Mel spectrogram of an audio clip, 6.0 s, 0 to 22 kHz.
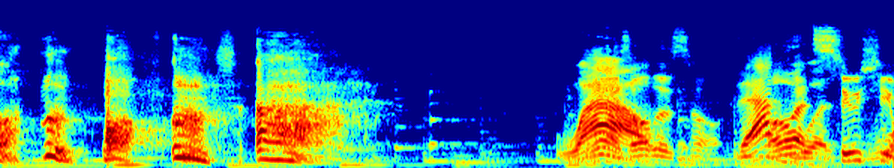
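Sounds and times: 
speech: 0.0s - 2.4s, 3.8s - 5.9s
rough throaty throat clearing: 1.1s - 1.6s.

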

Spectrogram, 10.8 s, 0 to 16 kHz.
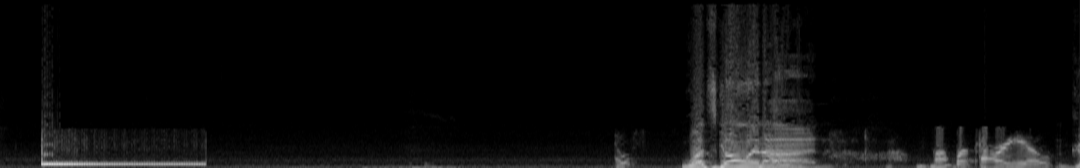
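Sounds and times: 
outgoing phone call electronic ring tone: 0.4s - 2.1s
speech: 6.8s - 8.2s, 9.2s - 10.7s.

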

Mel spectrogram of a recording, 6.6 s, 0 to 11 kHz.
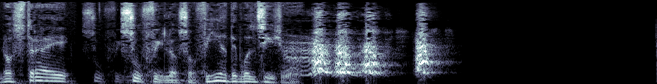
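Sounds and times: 
speech: 0.0s - 3.2s
dog barking sharply: 3.0s - 4.6s.

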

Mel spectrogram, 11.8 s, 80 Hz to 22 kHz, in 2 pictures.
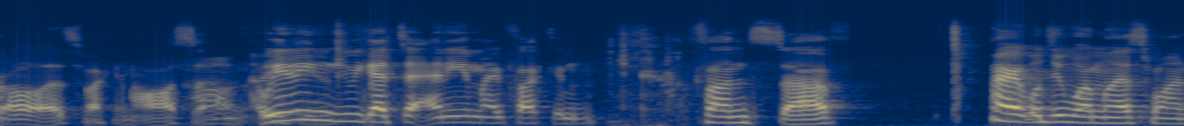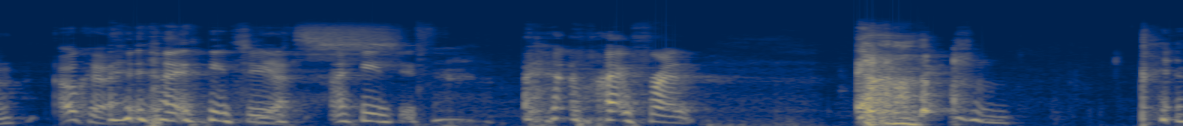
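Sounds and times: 
speech: 0.3s - 4.3s, 5.0s - 9.5s, 10.2s - 11.1s
person coughing: 10.2s - 11.0s.

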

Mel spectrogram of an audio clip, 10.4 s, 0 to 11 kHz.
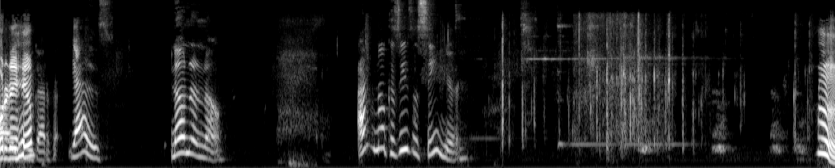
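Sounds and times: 
speech: 0.0s - 1.5s, 2.1s - 2.9s, 4.5s - 5.9s, 10.2s - 10.4s
crunching and chewing of crisp holiday cookies: 6.3s - 10.3s.

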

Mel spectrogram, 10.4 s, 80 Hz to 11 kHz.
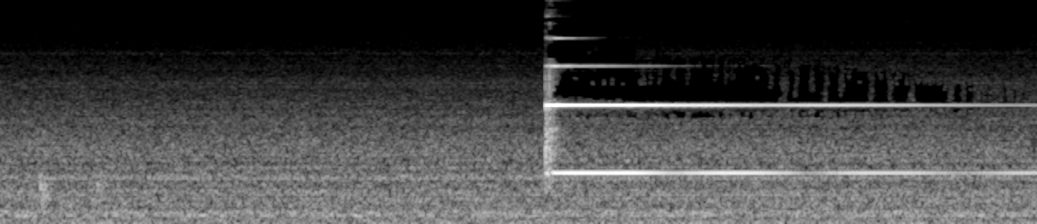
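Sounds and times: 
meditation bell ringing: 5.5s - 10.3s.

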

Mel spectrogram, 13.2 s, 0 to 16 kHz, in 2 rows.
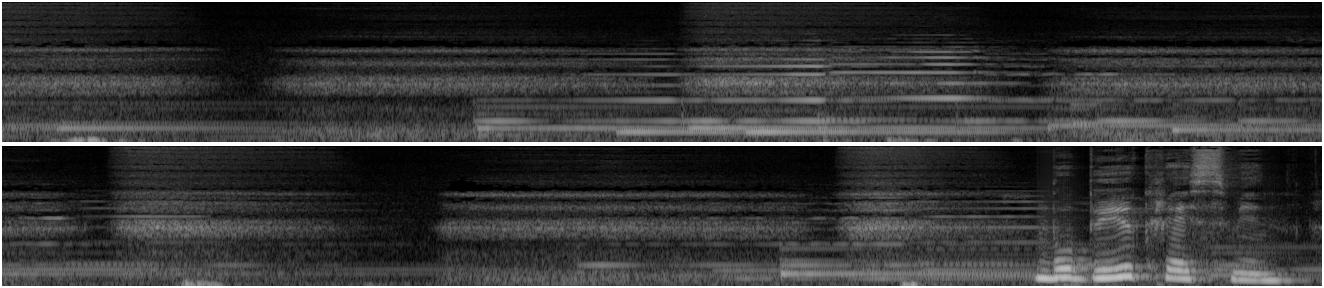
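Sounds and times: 
person breathing slowly in and out through the nose: 0.0s - 2.7s, 3.3s - 4.2s, 5.4s - 11.7s
soft sustained ambient music bed: 0.0s - 13.1s
speech: 11.8s - 13.1s.

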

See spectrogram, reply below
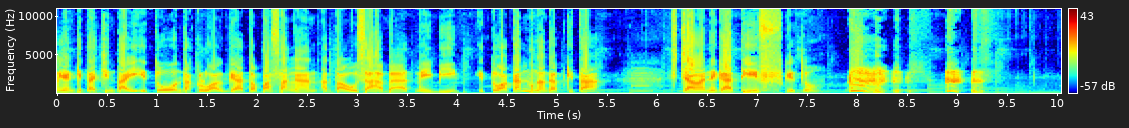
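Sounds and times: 
speech: 0.0s - 5.5s, 6.1s - 9.5s
person coughing in rough bursts: 7.9s - 9.4s
throat clearing: 7.9s - 9.4s.

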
